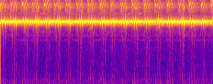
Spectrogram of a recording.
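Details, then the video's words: Loud cricket indoors at night, its piercing high trill broken into quick regular pulses, about two chirps each second, continuous and unvarying over the short stretch, room otherwise quiet. "Cricket making loud sounds at night in a room"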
